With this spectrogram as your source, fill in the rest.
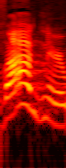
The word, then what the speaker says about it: Wagner: biography of the composer Wagner. I handed the son a couple of books that seemed for about his age, and he refused them. No, Wagner with a V.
